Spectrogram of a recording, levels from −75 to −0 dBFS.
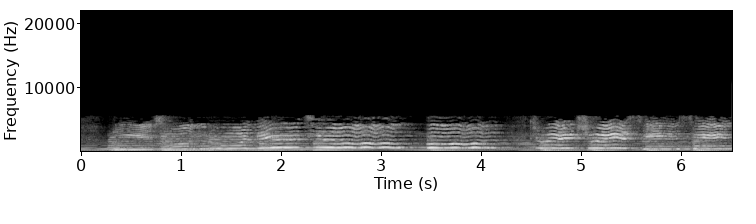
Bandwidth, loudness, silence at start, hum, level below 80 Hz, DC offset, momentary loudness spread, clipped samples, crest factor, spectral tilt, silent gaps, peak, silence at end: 5.8 kHz; -18 LUFS; 0 s; none; -50 dBFS; under 0.1%; 8 LU; under 0.1%; 14 dB; -8.5 dB/octave; none; -6 dBFS; 0 s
